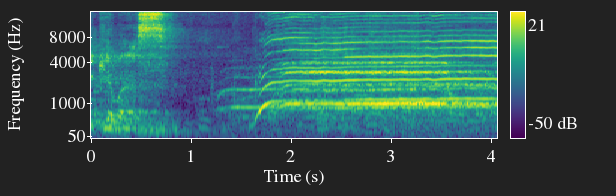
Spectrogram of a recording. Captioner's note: applause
